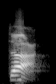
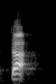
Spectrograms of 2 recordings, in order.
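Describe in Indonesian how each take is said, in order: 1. Suku kata "ta" berakhir pada vokal terbuka yang agak serak. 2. Suku kata "ta" berakhir dengan hentian glotal yang tajam. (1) "Tapi ini huruf ain" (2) "bukan tak ... Kalau tak, dia ada hamzah"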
